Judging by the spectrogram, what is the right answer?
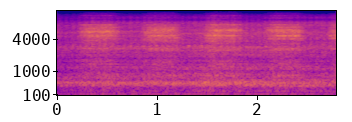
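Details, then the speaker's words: Accuturn brake lathe resurfacing a brake drum, automatic feed dragging cutter back across drum: high scraping hiss swelling and fading about every half second as drum turns; normal clean, even cut. "flip that switch over and that's going to turn this on to automatically drag our cutter back across the drum you should hear it cutting the drum is coming back"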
